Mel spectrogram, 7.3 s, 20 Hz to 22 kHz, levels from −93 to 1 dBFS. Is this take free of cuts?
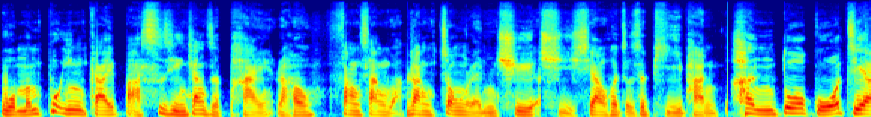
no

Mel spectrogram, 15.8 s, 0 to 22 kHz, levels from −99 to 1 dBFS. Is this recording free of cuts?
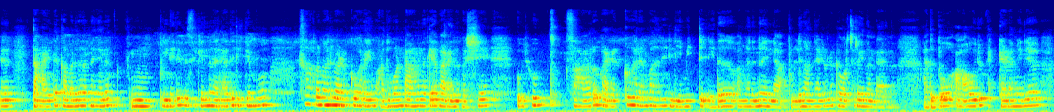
yes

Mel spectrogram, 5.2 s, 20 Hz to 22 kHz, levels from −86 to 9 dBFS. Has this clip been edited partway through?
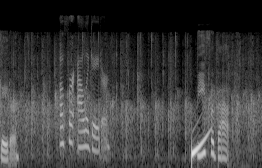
no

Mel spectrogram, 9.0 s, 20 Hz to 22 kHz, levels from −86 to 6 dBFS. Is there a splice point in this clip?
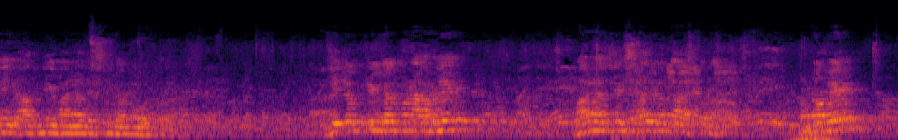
yes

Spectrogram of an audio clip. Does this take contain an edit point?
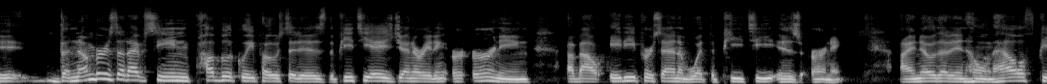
no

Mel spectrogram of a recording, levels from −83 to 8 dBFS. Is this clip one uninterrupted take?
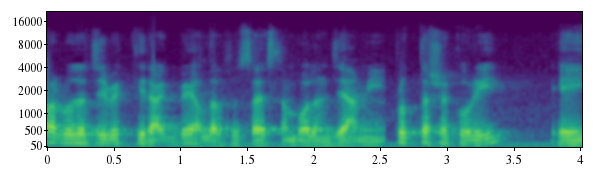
no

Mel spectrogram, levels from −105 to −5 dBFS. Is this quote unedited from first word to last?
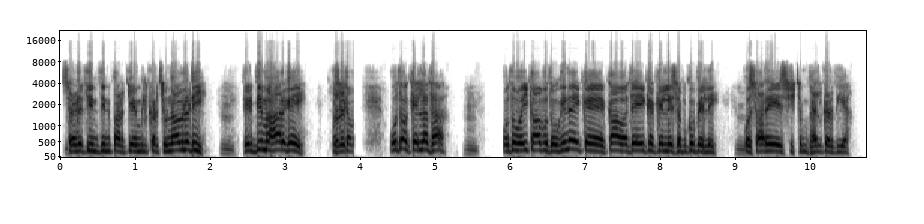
no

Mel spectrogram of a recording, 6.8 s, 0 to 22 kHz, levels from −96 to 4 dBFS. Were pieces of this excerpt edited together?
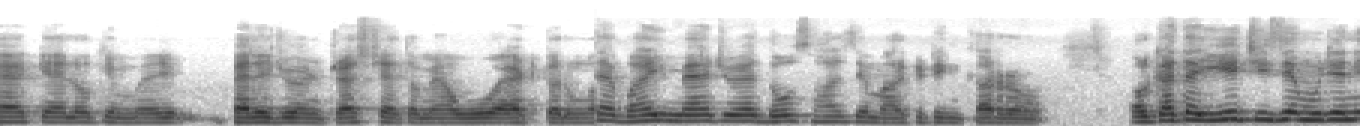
yes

